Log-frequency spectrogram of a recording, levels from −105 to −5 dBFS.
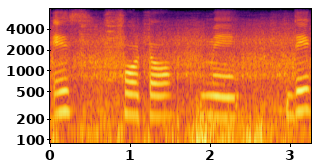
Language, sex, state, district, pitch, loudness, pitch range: Hindi, female, Chandigarh, Chandigarh, 225 Hz, -16 LUFS, 220-255 Hz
